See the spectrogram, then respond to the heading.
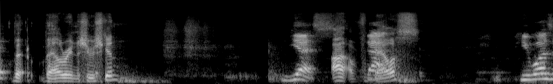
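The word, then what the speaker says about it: Valeri Nichushkin: Have you seen that one clip where I'm going to botch his name because, again, I can't pronounce names. Val Nichushkin? Is that how you say it? Valerie Nichushkin?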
